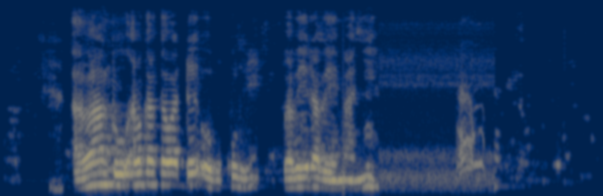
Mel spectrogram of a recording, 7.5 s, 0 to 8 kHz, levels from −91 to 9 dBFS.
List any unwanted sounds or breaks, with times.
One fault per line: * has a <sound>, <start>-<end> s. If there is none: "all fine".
* has a bark, 5.7-6.1 s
